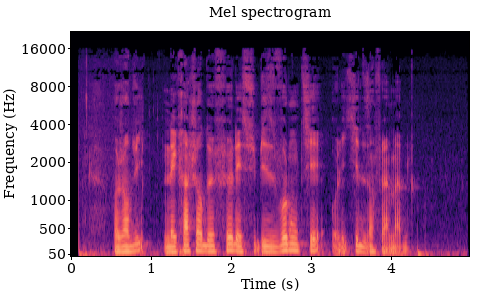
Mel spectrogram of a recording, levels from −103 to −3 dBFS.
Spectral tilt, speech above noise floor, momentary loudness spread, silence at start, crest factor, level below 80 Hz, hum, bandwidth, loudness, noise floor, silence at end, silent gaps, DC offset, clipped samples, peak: -6.5 dB/octave; 26 dB; 14 LU; 0.1 s; 22 dB; -44 dBFS; none; 16 kHz; -28 LUFS; -54 dBFS; 0.25 s; none; under 0.1%; under 0.1%; -6 dBFS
